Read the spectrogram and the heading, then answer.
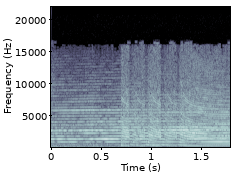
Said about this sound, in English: I'm gonna throw some more fucking air horns for you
